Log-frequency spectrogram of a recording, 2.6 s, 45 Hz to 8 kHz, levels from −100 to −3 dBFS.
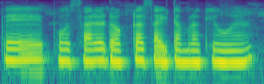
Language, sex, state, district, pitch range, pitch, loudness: Hindi, female, Maharashtra, Washim, 175-190 Hz, 180 Hz, -15 LUFS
